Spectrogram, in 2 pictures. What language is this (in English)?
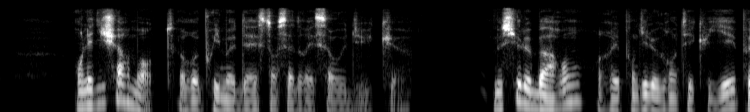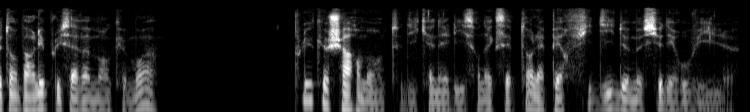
French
